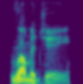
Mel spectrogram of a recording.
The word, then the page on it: romaji: British English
